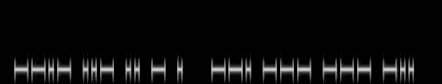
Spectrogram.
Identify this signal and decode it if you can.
Morse code, heard as a keyed tone, about 28 wpm, 700 Hz. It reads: QUITE GOOD
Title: Pangram Challenge v2 - 28wpm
